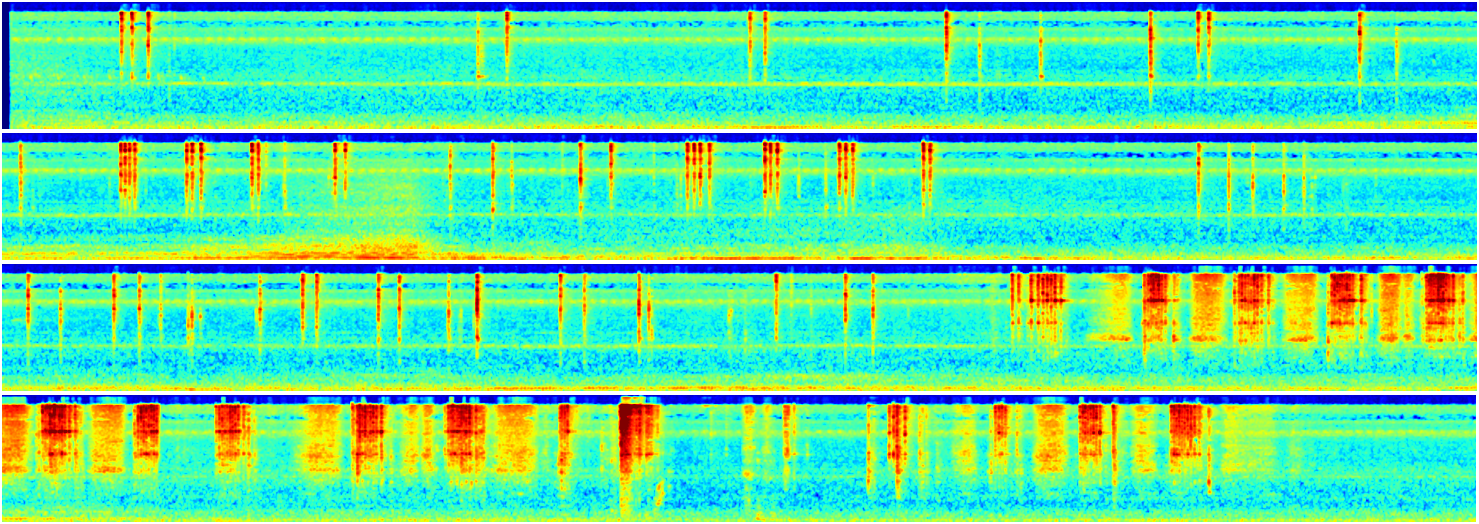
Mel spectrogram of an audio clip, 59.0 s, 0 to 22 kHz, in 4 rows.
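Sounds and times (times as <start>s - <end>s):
metal tools clinking: 49.8s - 50.9s.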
